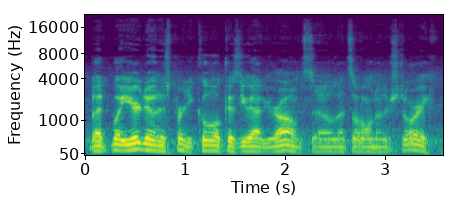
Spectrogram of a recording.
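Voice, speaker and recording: A middle-aged man from Washington State talks in a low voice. He chats casually as a ham radio operator, with faint noise behind him. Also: fast talker, muffled recording. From Washington State, United States.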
